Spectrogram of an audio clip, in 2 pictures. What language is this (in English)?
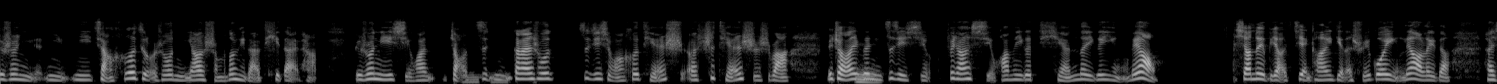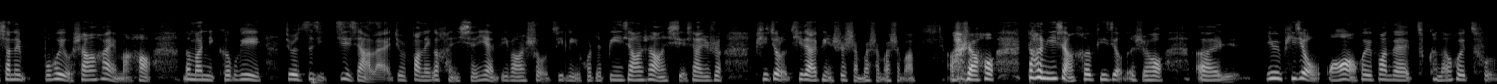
Chinese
